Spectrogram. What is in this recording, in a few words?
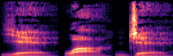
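"yewaje", concatenated syllables; Affixing experiment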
